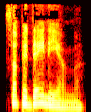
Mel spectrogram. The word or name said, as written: suppedaneum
